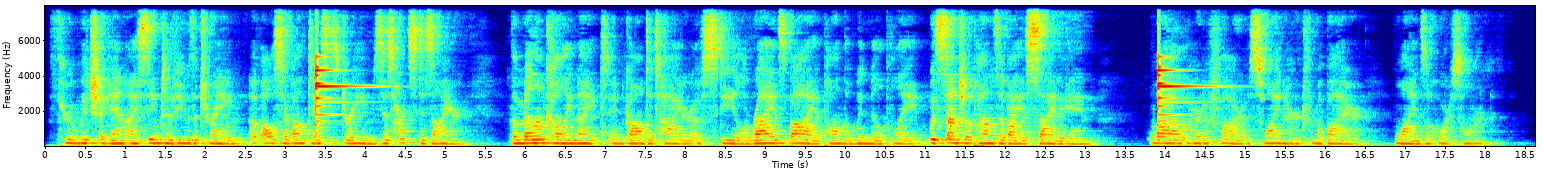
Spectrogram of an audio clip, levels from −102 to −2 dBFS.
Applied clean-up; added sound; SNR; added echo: none; Hammer / Chink, clink; -3 dB; reverberation time 0.7 s.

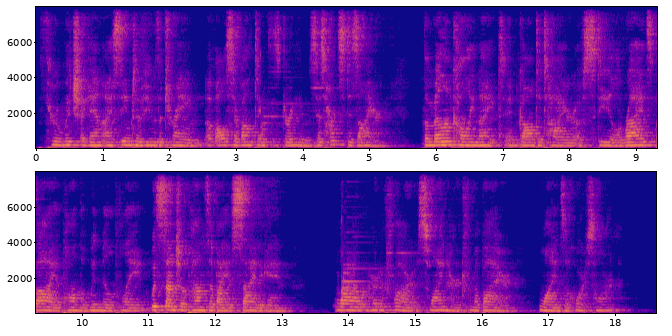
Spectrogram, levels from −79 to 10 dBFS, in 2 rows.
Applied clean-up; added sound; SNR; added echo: neural separator model SepFormer DNS4.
